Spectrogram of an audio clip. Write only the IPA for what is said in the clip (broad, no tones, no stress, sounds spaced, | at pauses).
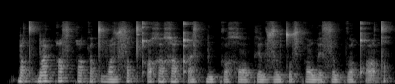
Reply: k͡p ɛ tˤ ɡ͡b ɛ ɡ q ɛ sˤ q ɔ k ɔ tˤ v ʌ z sʷ ʌ tˤ qʼ u χ ɛ χ ɛ qʼ ɛ z k͡p u k ʌ χ ɔ k ɛ w z ʌ tʷ ʌ sˤ k ɔ w ɛ s ʌ w k u qʼ u tˤ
